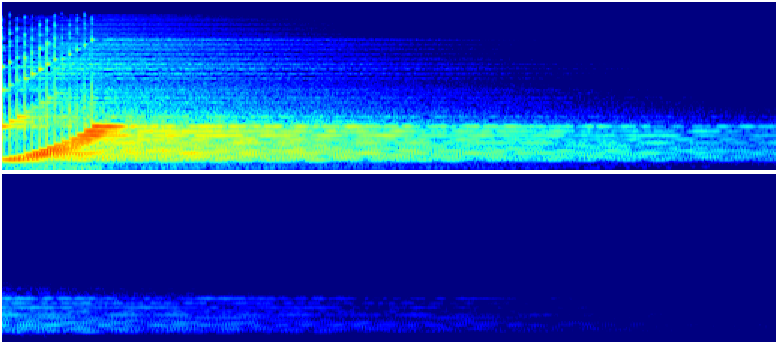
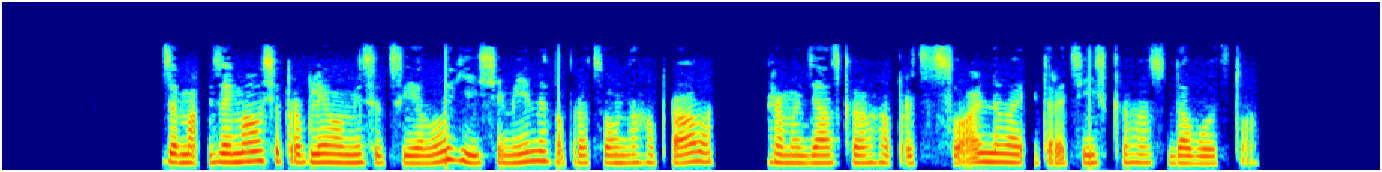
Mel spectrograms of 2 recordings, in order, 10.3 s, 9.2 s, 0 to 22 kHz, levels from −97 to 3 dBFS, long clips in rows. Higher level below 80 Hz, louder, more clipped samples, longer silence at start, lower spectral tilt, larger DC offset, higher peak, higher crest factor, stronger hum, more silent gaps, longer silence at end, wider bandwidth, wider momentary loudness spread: second, -68 dBFS vs -58 dBFS; second, -22 LUFS vs -18 LUFS; neither; second, 0 s vs 1.1 s; second, -3.5 dB/octave vs -6.5 dB/octave; neither; about the same, -4 dBFS vs -2 dBFS; first, 24 dB vs 16 dB; neither; second, none vs 1.33-1.37 s, 4.76-5.10 s; first, 7.05 s vs 0.8 s; first, 16 kHz vs 7.8 kHz; first, 29 LU vs 8 LU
